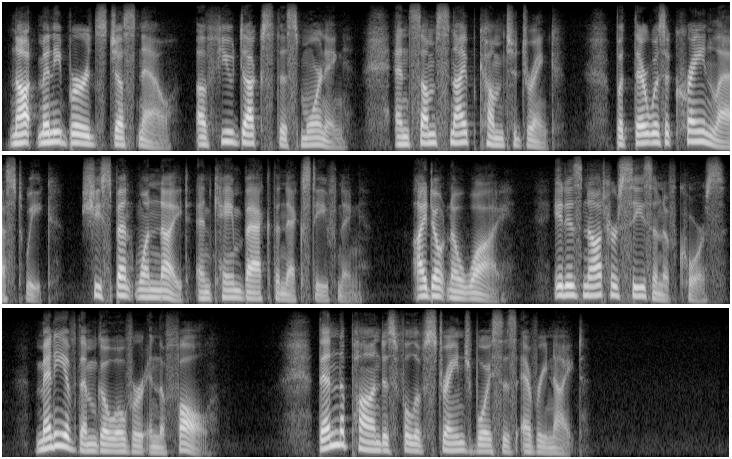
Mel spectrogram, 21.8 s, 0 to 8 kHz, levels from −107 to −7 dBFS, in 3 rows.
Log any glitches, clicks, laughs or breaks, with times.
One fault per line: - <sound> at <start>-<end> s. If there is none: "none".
none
